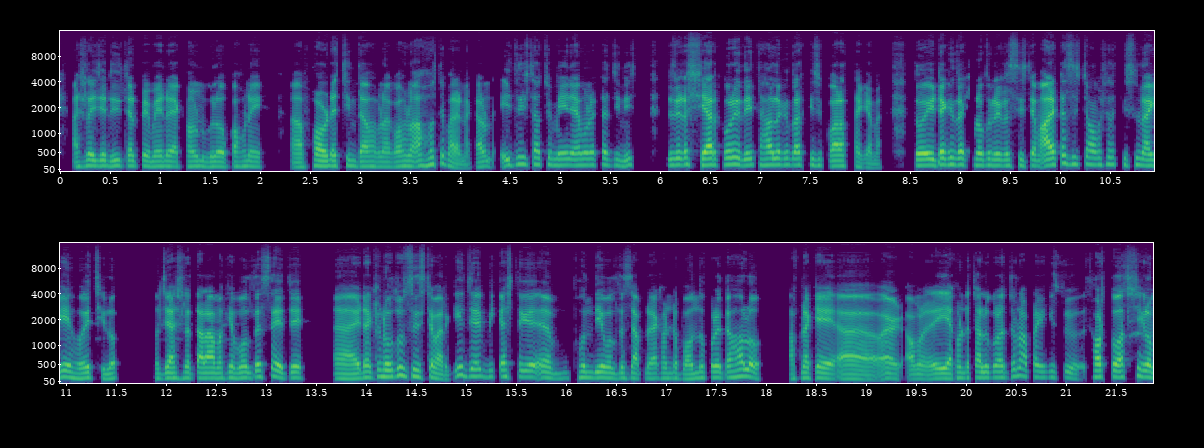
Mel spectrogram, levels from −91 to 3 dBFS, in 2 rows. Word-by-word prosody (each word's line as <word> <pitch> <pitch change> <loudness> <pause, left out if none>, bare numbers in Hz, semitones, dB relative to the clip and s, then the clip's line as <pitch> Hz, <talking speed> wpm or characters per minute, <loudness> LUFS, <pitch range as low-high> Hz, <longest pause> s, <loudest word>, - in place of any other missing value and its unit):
আসলে 125 +6 -1
এইযে 145 +1 0
digital 145 -1 -1
payment 135 -1 0
account 130 +1 -4
গুলো 130 0 0
কখনোই 130 0 -3 0.4
আ - - +1
ফ্রড 140 -2 +4
এর - - -3
চিন্তাভাবনা 130 -3 -2
কখনো 135 +1 -1 0.2
হতে 185 +3 -3
পারে - - +1
না। - - -8
কারণ 120 +3 -2 0.2
এই 150 - 0
জিনিসটা 185 -1 -3
হচ্ছে 175 0 -7
মেইন 160 0 +1
এমন 160 +1 0
একটা 170 +1 -3
জিনিস 150 +1 -5 0.3
যদি 160 +1 -2
এটা 175 +1 +1
শেয়ার 165 +1 +8
করে 180 +1 +4
দেই 160 +1 +2
তাহলে 165 +1 +2
কিন্তু 165 0 -1
আর - - -16
কিছু 160 -1 -6
করার 140 0 +3
থাকে 110 -4 -3
না। - - -12 0.3
তো - - +2
এটা 165 +2 +6
কিন্তু 175 -1 +1
একটা 170 0 -21
নতুন 160 +1 -2
একটা 150 0 -3
সিস্টেম। 150 0 -2
আরেকটা 170 +7 +7
সিস্টেম 185 0 -5
আমার 175 0 -6
সাথে 180 -1 -6
কিছুদিন 170 0 -4
আগেই 160 0 +3
হয়েছিল। 130 -2 -2 0.5
যে 145 - +4
আসলে 145 +2 -3
তারা 140 0 +6
আমাকে 135 +2 -2
বলতেছে 150 +3 -1 0.2
যে 150 - +5 0.4
অ্যা 130 - -1 0.2
এটা 155 - +2
একটা 175 - -5
নতুন 205 +5 +1
সিস্টেম 160 -3 0
আরকি। 140 - -5
যে 185 - +2
bKash 170 +1 -2
থেকে 165 -1 +2 0.4
ফোন 150 0 -2
দিয়ে 150 0 +4
বলতেছে, 140 +1 -4
"আপনার 130 0 -4
একাউন্টটা 135 0 -6
বন্ধ 120 +3 -2
করে 150 - +3
দেয়া 155 +2 0
হলো। 185 - +3 0.4
আপনাকে 145 +2 +1 0.2
আ - - +3 0.4
আ - - +4 0.2
আমার 120 +1 -2
এই 130 - +5
একাউন্টটা 145 +2 -5
চালু 150 0 +2
করার 155 0 0
জন্য 185 +3 -4
আপনাকে 160 -3 -3
কিছু 155 0 -10 0.2
শর্ত 165 0 +2
আছে 160 - -6
সেগুলো 165 -5 +2
150 Hz, 240 wpm, -24 LUFS, 135-165 Hz, 0.5 s, শেয়ার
